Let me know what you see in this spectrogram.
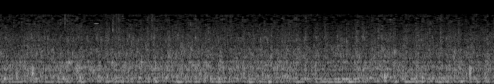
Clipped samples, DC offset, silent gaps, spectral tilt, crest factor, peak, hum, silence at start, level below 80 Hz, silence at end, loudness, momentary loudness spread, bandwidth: under 0.1%; under 0.1%; none; -5 dB/octave; 20 dB; -10 dBFS; none; 0 s; -58 dBFS; 0 s; -31 LUFS; 1 LU; 11.5 kHz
